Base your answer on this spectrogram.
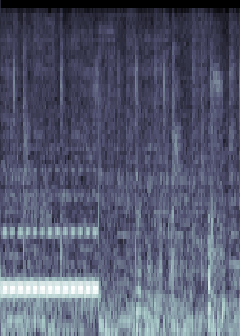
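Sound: telephone ringing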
